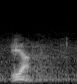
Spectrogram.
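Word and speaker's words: 仁: In Confucius philosophy, the fundamental virtue of a human being is called Ren, spelled J-E-N for reasons best known to Chinese scholars. I don't know what they are, but it's pronounced Ren.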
